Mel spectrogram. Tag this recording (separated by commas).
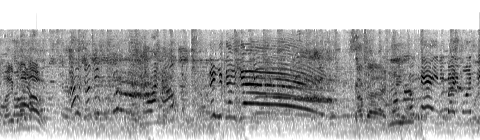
Speech, Music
